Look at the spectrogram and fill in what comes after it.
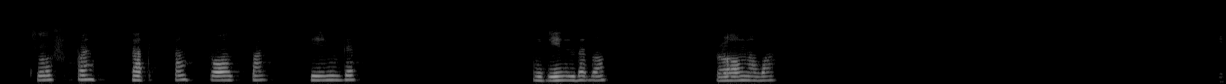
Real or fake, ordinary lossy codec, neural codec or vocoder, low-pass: fake; Opus, 16 kbps; codec, 24 kHz, 0.9 kbps, WavTokenizer, medium music audio release; 5.4 kHz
